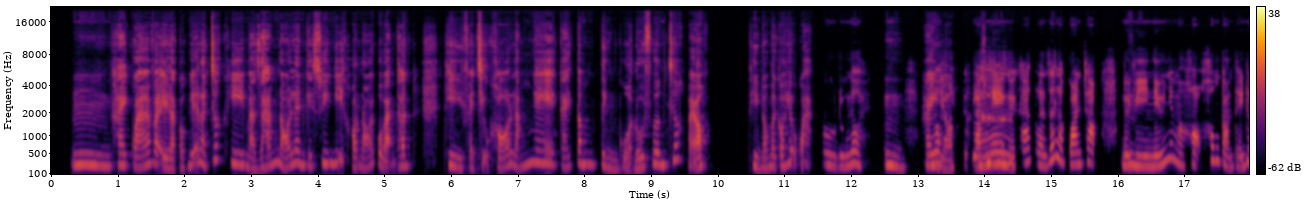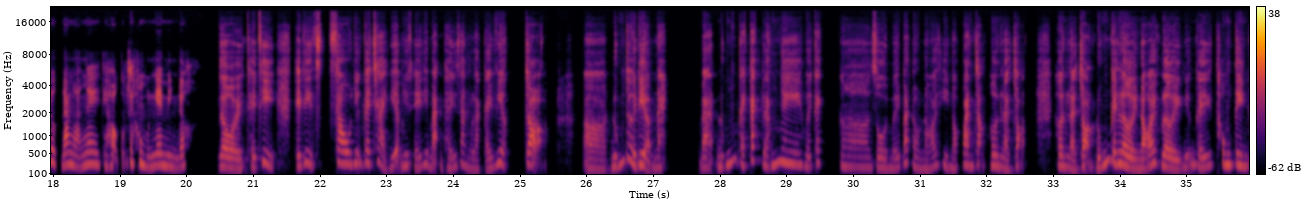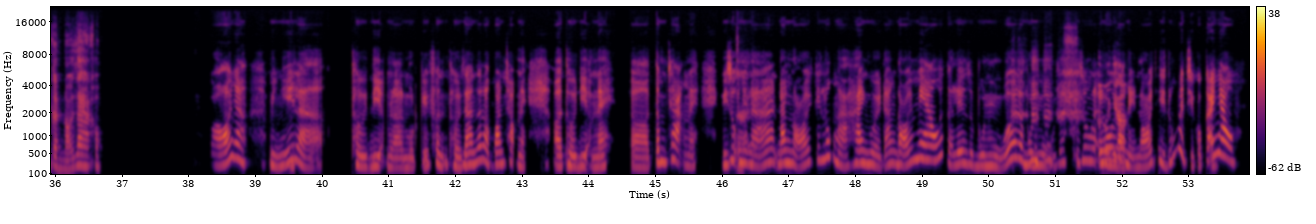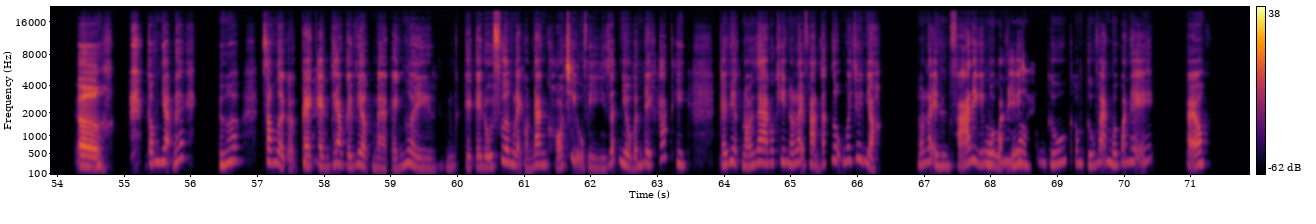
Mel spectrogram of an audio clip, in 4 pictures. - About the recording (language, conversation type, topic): Vietnamese, podcast, Bạn có thể kể về một lần bạn dám nói ra điều khó nói không?
- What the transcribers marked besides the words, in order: laugh; tapping; other background noise; laugh; chuckle; other noise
